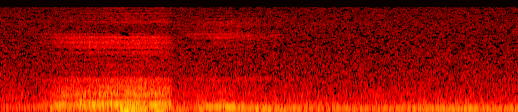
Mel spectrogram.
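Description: A sleeping Golden Retriever gives one rough, rattling snore, then breathes out with a low, soft rumble.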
